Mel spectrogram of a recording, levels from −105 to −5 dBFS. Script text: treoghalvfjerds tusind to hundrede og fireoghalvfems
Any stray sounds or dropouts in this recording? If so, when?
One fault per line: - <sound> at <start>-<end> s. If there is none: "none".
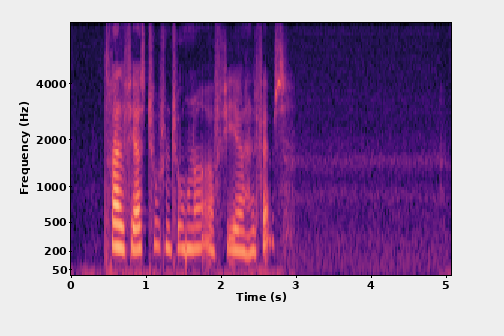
none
